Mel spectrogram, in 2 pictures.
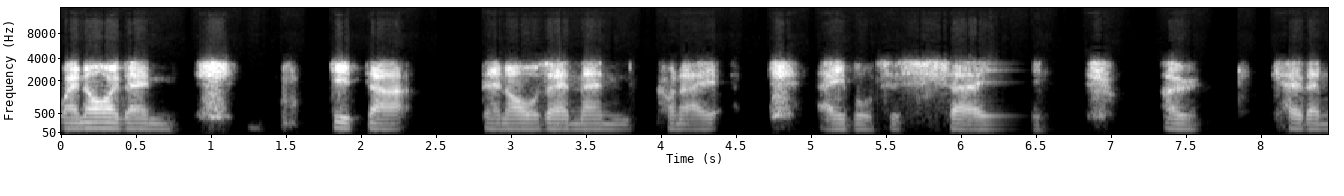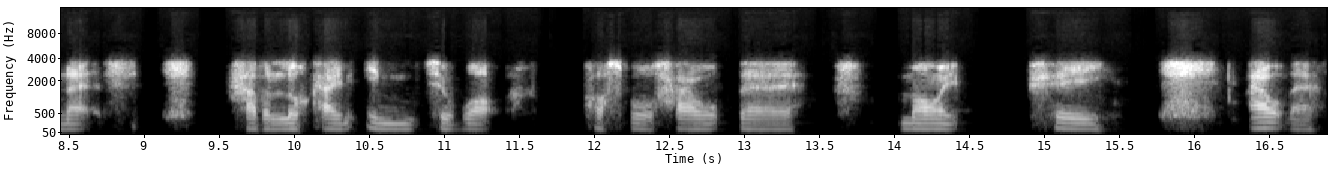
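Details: Adult man who has stammered since early childhood, with blocks and repetitions persisting despite Starfish Project technique; stuttering.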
